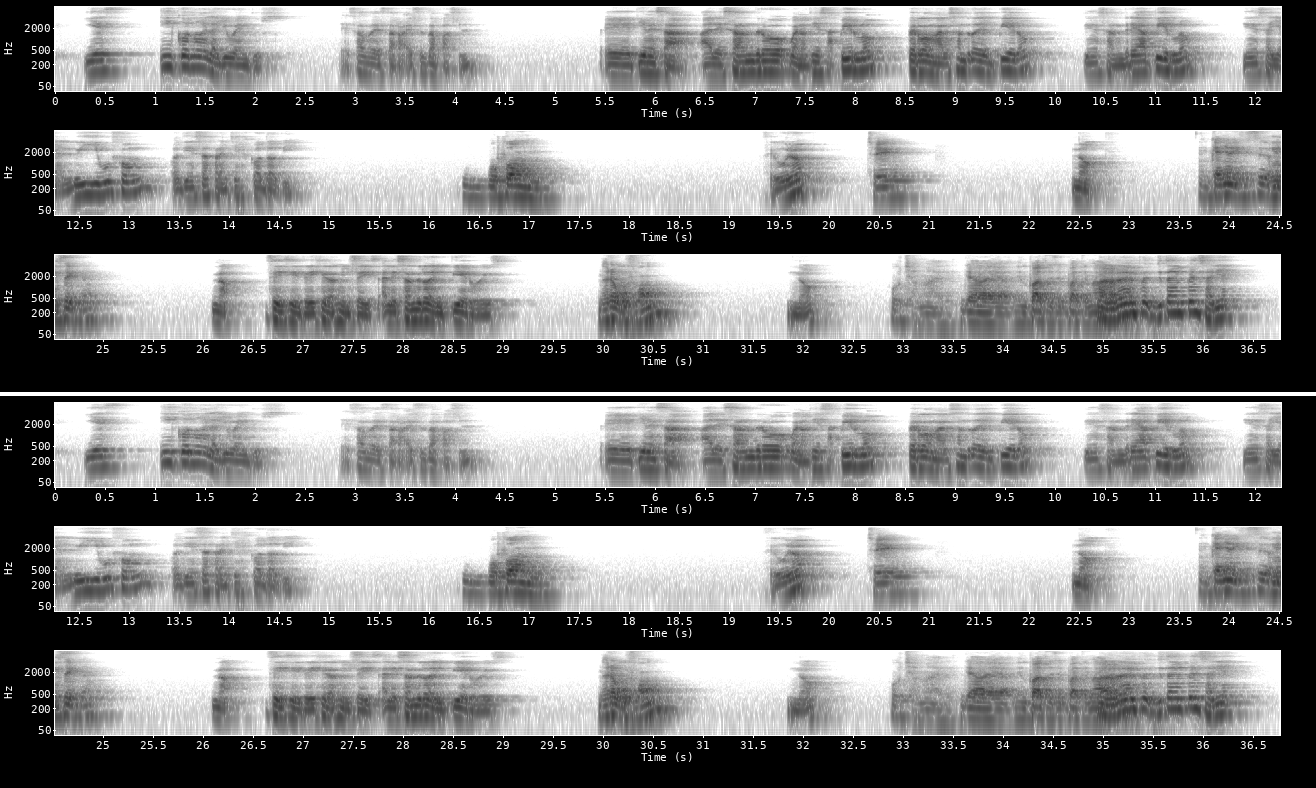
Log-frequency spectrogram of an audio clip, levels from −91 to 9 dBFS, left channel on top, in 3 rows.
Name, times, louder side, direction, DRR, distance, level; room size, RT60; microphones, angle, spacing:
voice 1, 1.1-2.2 2.9-4.2 5.5-8.2 8.5-9.8 10.3-11.4 11.9-14.6 19.4-19.8 22.4-22.7 24.4-24.6 26.1-26.3 26.6-29.0 31.9-32.2 34.9-36.3, left 2 dB, 30° left, 6 dB, 0.5 m, -22 dB
voice 2, 16.3-17.2 20.4-20.8 23.7-24.9 30.0-30.6 32.9-35.1, equal, 10° left, 3 dB, 1.0 m, -22 dB
8.8 x 6.3 x 2.8 m, 0.66 s
head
